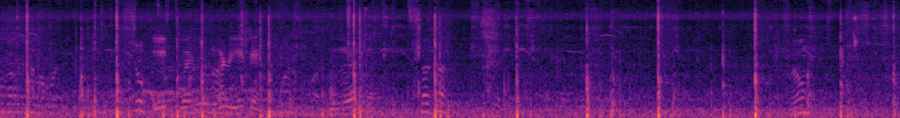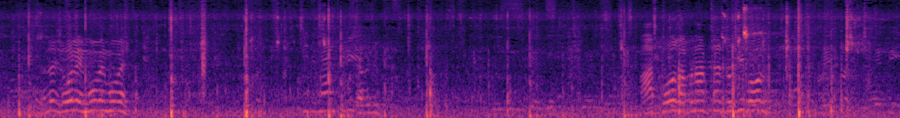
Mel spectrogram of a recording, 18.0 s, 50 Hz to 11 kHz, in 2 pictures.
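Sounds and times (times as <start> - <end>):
basketball bouncing on concrete: 0.1 - 3.7, 4.3 - 4.5, 5.8 - 7.8, 8.4 - 14.5, 15.2 - 17.5.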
